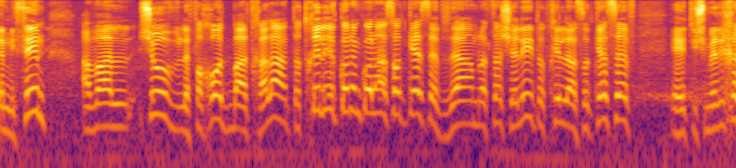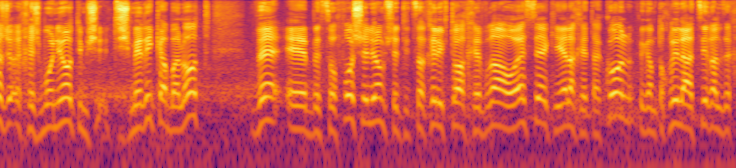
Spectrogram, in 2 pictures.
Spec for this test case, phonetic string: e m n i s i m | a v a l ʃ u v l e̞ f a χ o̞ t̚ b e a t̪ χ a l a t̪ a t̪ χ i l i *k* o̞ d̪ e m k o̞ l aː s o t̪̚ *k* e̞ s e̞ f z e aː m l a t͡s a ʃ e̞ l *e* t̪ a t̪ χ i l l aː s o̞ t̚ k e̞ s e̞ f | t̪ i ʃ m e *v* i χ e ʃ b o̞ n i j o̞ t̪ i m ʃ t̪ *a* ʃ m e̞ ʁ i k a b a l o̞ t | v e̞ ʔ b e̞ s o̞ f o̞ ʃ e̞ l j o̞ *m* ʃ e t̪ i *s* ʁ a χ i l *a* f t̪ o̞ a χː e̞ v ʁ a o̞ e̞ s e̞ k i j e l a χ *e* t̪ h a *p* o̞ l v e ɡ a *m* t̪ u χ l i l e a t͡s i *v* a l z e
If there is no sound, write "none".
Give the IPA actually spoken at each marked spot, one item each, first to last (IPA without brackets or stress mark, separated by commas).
k, k, i, ʁ, i, m, t͡s, i, e, k, m, ʁ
